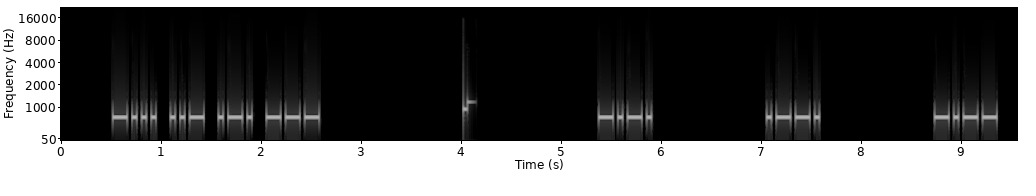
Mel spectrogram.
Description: Morse code, heard as a keyed tone, about 25 wpm, spaced as for 12 wpm, 690 Hz. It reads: BURO CPY
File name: Top 90 QSO Elements - 8x Character Spacing - 25wpm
